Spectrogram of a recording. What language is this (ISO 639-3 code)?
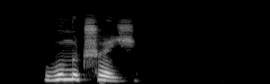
ady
